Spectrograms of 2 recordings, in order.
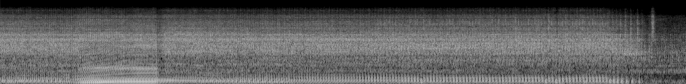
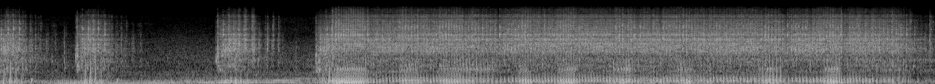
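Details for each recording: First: Honda GX35 four-stroke brush cutter after carburetor replacement and low/high screw adjustment: engine picks up to a high buzz and holds steady and clean, no misfire or hunting; runs properly. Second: Honda GX35 four-stroke brush cutter, bought used: engine catches in short bursts, then revs raggedly under throttle and won't hold idle or keep running; faulty carburetor, later replaced.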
